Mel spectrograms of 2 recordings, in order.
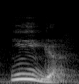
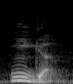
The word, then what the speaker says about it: igen: Except that I do know from Hungarian friends that it is very common that words have stress on the first syllable. So the way you say yes in Hungarian is igen, igen.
